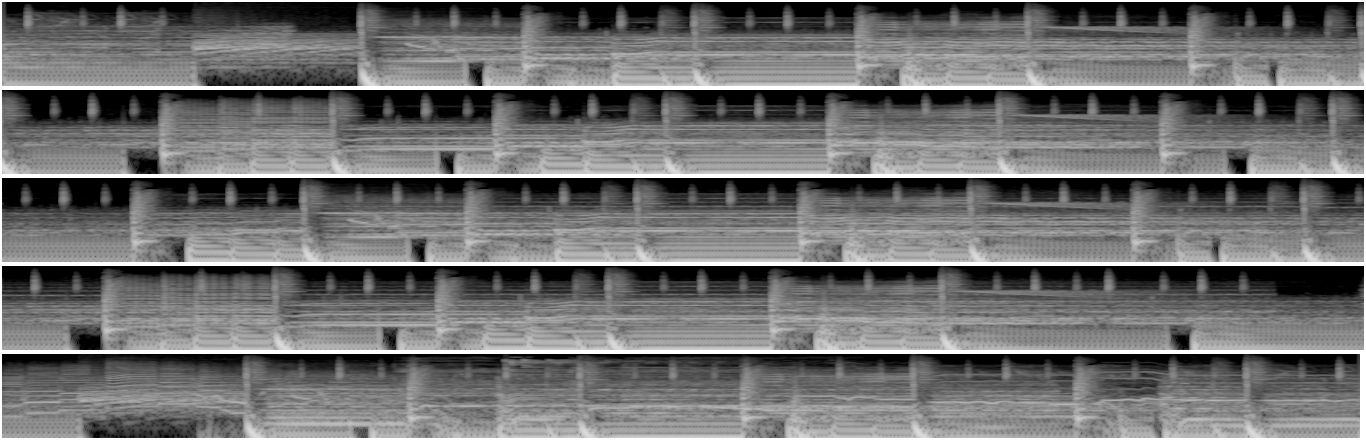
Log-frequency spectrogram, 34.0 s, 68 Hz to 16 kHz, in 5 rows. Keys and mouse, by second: 6.8 click, 7.6 click, 8.2 f, 8.3 click, 8.4 f, 9.1 click, 10.2-13.2 typing, 10.2 click, 11.7 click, 11.8 click, 12.2 click, 12.6 click, 12.9 click, 13.2 click, 15.2 f, 15.3 click, 15.9 f, 17.2 click, 17.3 shift+click, 18.0 f, 18.0 click, 18.7 f, 18.8 click, 20.3 shift+click, 21.0 click, 24.5-27.1 typing, 24.6 click, 25.1 click, 26.0 click, 26.6 click, 26.9 click, 31.3 click, 32.1 click.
